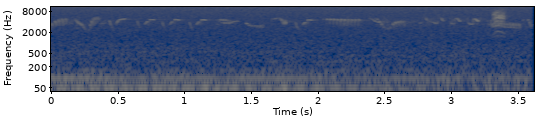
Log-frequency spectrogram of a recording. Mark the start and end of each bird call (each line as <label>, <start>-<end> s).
Eurasian Skylark (Alauda arvensis), 0.0-3.6 s
Hawaii Amakihi (Chlorodrepanis virens), 3.3-3.5 s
